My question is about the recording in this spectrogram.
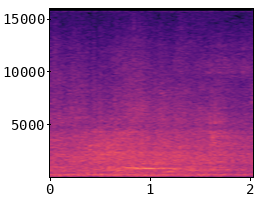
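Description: Ice hockey game ambience in an echoing arena: a steady wash of skates on the ice, with faint distant shouts.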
